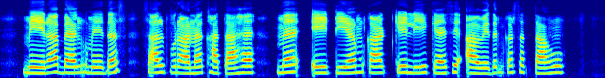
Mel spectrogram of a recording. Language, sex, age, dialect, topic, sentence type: Hindi, female, 18-24, Garhwali, banking, question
